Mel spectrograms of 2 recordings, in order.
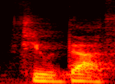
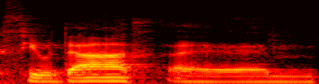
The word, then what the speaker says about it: ciudad: Notice, just out of interest, talking about pronunciation, when a word finishes with a D, like ciudad, pared, seth, don't be tempted to pronounce the D.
